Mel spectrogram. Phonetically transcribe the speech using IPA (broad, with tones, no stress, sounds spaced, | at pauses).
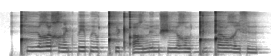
ǃʰ ɨː˧ ʁ ɨ˦ χ ʁ ĩ˨ ʈ p e˦ p ɨ˧ o̯ ǃʰ ɨ˧ ʈ qʼ ɐ˨ ʁ n ɨ˦ n ʃ ɨː˨ ʁ u˨ ɡ͡ǃ i˦ ǃ ɐ˦ o̯ ʁ i˨ s ɨ˨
